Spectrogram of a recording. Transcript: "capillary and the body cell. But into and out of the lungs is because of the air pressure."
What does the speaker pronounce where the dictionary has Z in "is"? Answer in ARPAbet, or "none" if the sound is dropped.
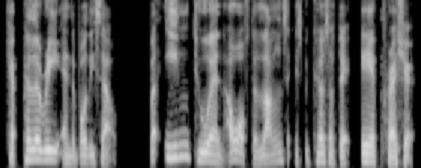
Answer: S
